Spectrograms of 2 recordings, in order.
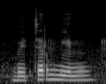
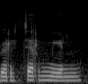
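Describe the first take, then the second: First: The prefix is said 'be' with no r sound. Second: The prefix is said 'ber' with an r sound. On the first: The speaker calls it right. "yang benar itu bercermin" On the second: The speaker calls it wrong. "bukan bercermin"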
